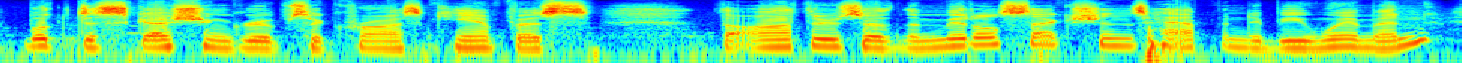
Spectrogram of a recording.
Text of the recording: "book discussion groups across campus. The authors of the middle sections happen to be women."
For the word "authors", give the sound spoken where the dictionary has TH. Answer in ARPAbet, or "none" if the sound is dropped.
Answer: TH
